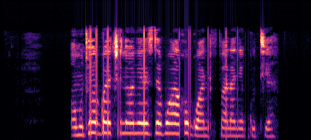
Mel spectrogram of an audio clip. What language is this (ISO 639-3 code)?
lug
